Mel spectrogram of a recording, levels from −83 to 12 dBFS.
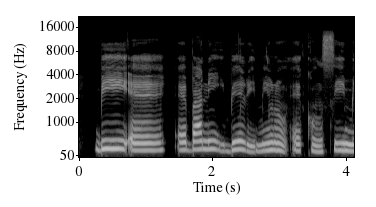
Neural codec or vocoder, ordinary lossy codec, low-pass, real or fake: vocoder, 44.1 kHz, 128 mel bands every 256 samples, BigVGAN v2; none; 14.4 kHz; fake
